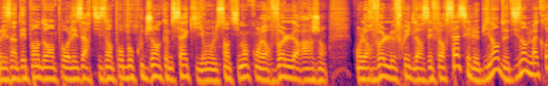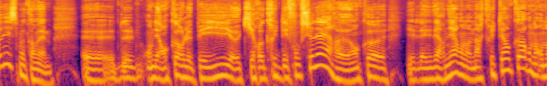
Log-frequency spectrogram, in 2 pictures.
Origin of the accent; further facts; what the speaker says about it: France; un état de notre histoire collective en tant que Français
